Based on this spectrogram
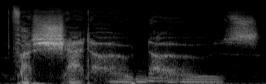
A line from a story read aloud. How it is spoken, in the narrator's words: she hissed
